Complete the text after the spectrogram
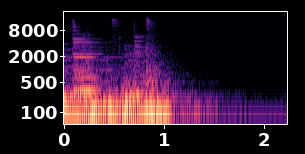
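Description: A loud musical sting plays.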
